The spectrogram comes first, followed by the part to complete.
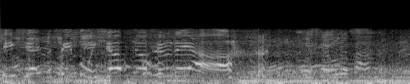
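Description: Close voices of a small group talking and chanting, with crowd babble behind them and a steady low rumble underneath.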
